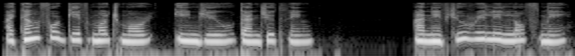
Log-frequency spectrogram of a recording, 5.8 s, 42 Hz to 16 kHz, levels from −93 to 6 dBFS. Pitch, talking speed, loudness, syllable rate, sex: 220 Hz, 165 wpm, -16 LUFS, 4.4 syllables/s, female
